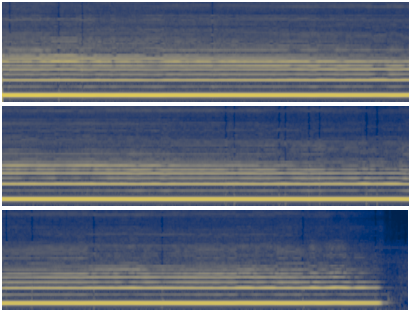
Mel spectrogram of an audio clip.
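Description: A single reedy xaphoon note, D flat, held steadily for about twelve seconds, bright with strong overtones, close and clear, then cut off cleanly.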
